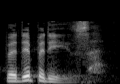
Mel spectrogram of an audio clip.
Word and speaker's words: Pheidippides: The first is the legend of Pheidippides. Say that five times. I had to say it a few times. The legend of Pheidippides, I believe, is how you pronounce his name.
